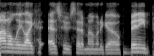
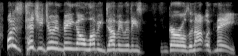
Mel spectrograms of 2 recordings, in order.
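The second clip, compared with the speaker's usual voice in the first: high, indignant jealous outburst; mock a lovesick woman's loud, pouty complaint; high-pitched whiny impression of jealousy; jealous whine; 8 semitones higher, 4 dB louder than usual. Voices Ryoko's jealous whining.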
